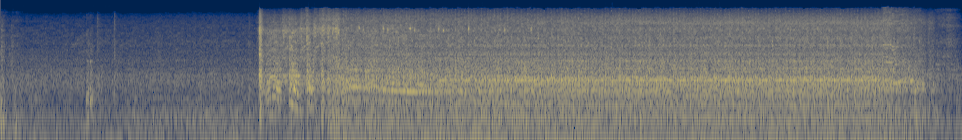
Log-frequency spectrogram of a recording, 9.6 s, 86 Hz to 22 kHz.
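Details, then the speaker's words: Hyundai iLoad D4CB diesel, reconditioned engine one year on, with injector swap, cleaning and oil changes planned: three starts, catches quickly, revved from 1000 to about 3000 rpm; solid, powerful and even, with no rattles. Sounds healthy. "okay so that was uh three starts riving it from 1,000 up to about 3,000 um it sounds good sounds like a motor should sounds uh powerful sounds uh solid I can't hear anything rattling too much or anything"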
